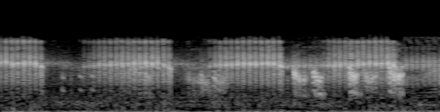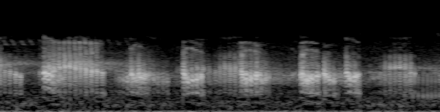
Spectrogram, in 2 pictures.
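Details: Rana común (Pelophylax perezi) chorus from the Sierra de Barbanza near Noia. Loud, rattling croak sequences are answered back and forth, and the stuttering bursts grow shorter and choppier toward the end.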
